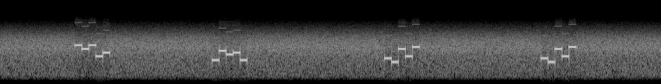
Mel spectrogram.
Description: Five-tone selective call (ZVEI), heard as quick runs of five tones, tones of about 70 ms, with radio hiss and a squelch burst at the end. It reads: 08046 27562 31849 31849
